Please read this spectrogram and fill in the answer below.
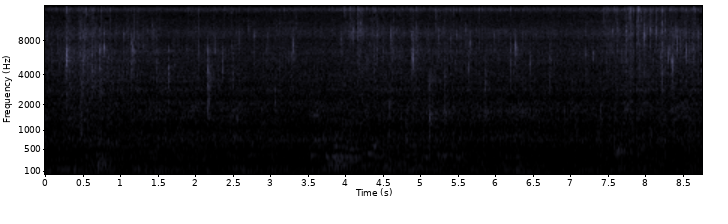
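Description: Besan pakoras deep-frying in hot oil: a steady sizzle with scattered crackles and pops, and a few sharper ticks, the loudest about five seconds in.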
